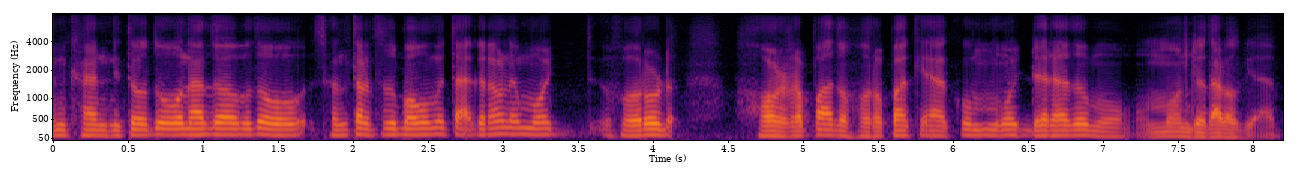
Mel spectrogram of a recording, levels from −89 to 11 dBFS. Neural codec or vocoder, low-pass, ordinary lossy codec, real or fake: codec, 16 kHz, about 1 kbps, DyCAST, with the encoder's durations; none; none; fake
